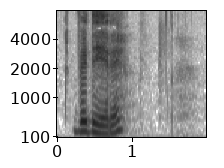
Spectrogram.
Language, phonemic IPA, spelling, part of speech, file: Italian, /veˈdere/, vedere, noun / verb, It-vedere.ogg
